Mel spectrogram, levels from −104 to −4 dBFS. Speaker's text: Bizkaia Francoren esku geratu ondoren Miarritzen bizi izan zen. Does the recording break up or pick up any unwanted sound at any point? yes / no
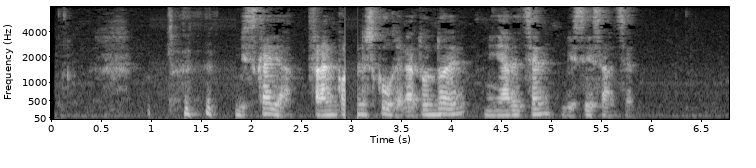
yes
